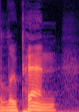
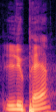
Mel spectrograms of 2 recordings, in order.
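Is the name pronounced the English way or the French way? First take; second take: English; French. First: The name is said with an English pronunciation. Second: The name is said with a French pronunciation. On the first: The speaker calls it wrong. "when I say it in English and say Lupin" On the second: The speaker calls it right. "I use my best French accent"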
